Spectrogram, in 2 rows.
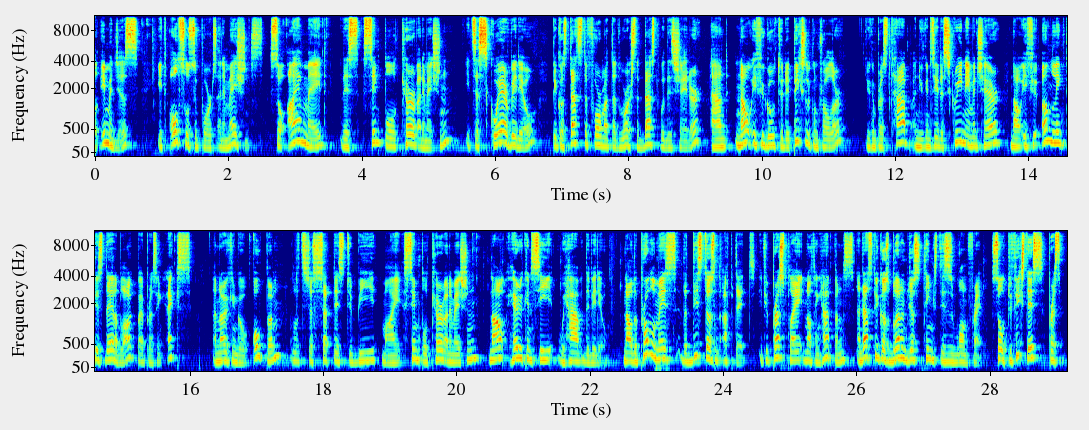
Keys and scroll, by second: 0.7 Tab, 11.8 Tab, 24.0 space.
